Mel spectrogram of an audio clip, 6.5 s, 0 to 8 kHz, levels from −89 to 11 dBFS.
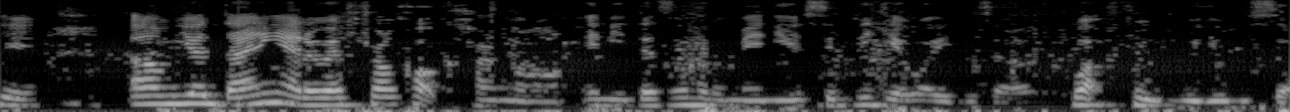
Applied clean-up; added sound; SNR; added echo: classical method spectral subtraction.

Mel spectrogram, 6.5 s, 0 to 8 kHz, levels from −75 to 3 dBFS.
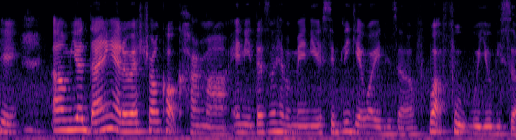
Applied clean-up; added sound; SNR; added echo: none; none; none; none.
